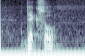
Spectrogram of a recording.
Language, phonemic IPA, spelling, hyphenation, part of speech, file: Dutch, /ˈdɛk.səl/, deksel, dek‧sel, noun, Nl-deksel.ogg
- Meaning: 1. lid (top or cover of a container) 2. cover, shelter 3. roof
